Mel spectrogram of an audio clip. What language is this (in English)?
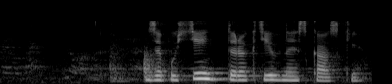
Russian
